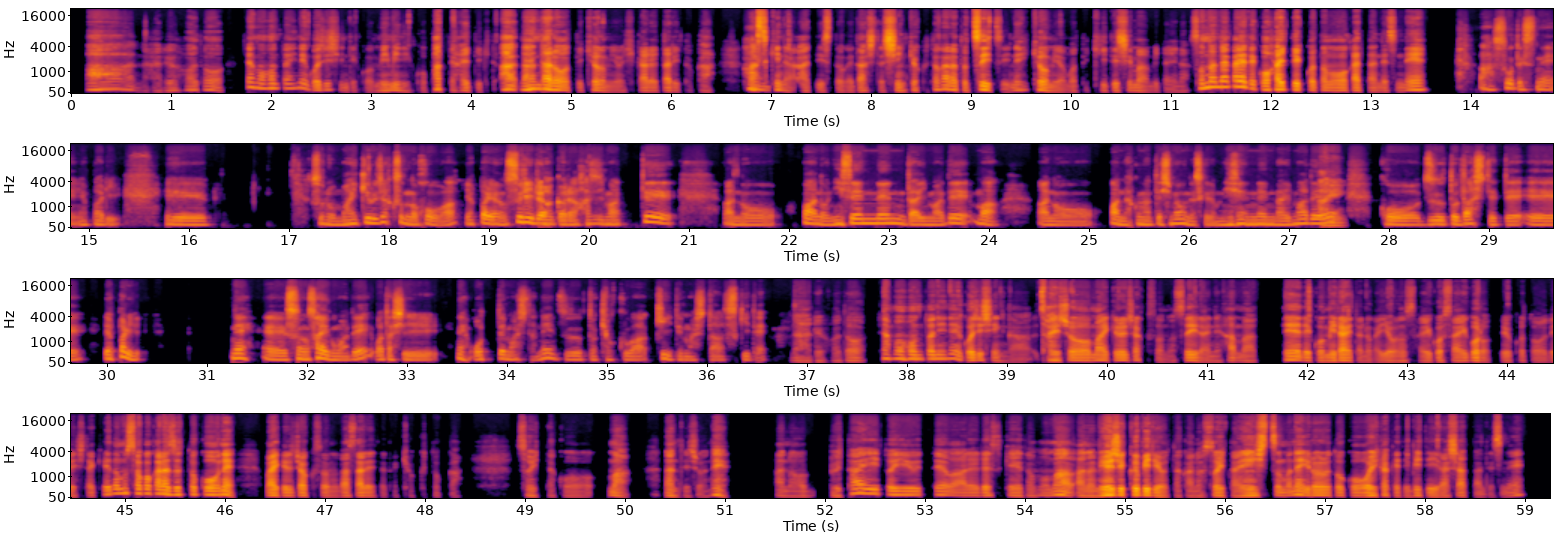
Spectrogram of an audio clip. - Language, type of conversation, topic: Japanese, podcast, 子どもの頃の音楽体験は今の音楽の好みに影響しますか？
- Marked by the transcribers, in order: none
